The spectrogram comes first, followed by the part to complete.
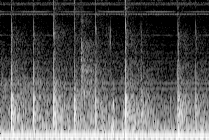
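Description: Chalk writing on a chalkboard: a run of light, irregular taps and short strokes as characters are written, over a low steady hum.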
